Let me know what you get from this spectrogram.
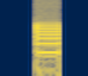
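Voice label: Fire Department HQ Dispatch; RFD; p25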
